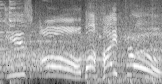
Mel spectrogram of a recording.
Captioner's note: bell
